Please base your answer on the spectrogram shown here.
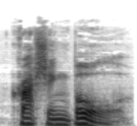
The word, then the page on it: crashing bore: British English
